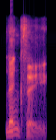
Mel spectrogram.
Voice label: "lengthy", British

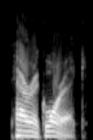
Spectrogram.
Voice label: "paregoric", American

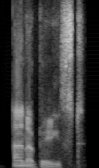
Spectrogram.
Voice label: "anapaest", British

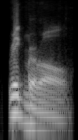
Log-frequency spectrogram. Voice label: "rigmarole", American

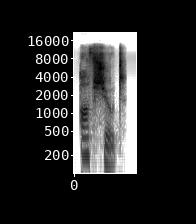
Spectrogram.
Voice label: "offshoot", Indian

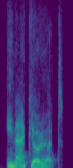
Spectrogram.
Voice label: "inaccurate", Indian

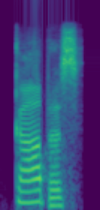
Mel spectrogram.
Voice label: "carpus", Indian

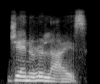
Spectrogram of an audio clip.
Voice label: "Generalize", Indian

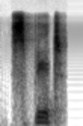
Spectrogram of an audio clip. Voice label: "split", Indian

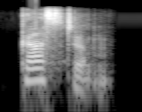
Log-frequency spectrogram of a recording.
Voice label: "custom", Indian

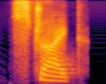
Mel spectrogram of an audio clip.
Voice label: "strike", Indian

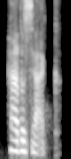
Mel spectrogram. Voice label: "haversack", Indian

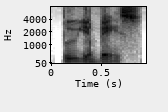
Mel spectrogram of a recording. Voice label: "bouillabaisse", American

